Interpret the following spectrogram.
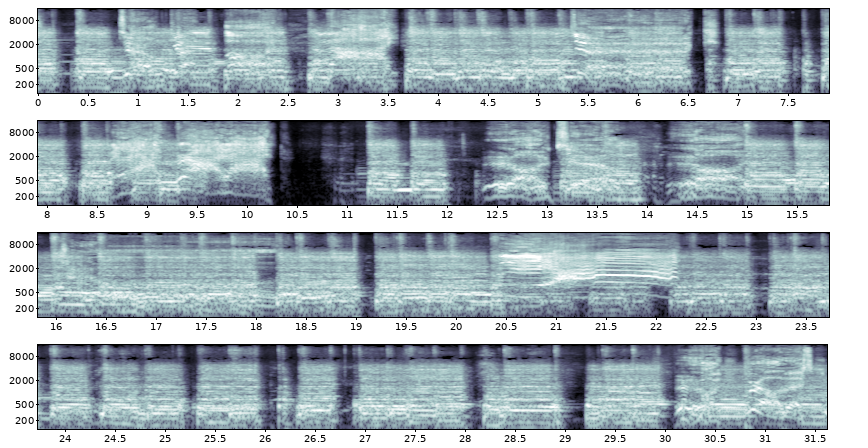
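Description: A guitar strummed continuously, stopping briefly about ten seconds in, with a man's voice singing or shouting over it.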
